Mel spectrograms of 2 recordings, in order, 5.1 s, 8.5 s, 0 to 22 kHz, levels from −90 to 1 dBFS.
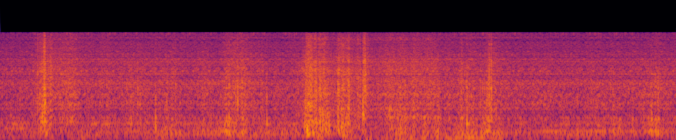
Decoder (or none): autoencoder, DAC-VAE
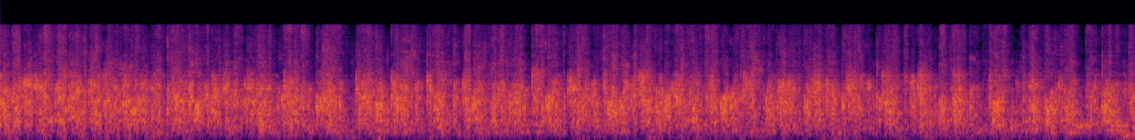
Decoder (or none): codec, HILCodec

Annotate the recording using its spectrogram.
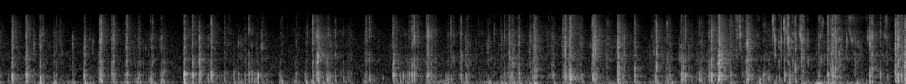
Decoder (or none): vocoder, BigVGAN v2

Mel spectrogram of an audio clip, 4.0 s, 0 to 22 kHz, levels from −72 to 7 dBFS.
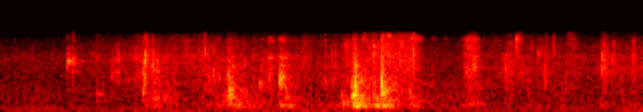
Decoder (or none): none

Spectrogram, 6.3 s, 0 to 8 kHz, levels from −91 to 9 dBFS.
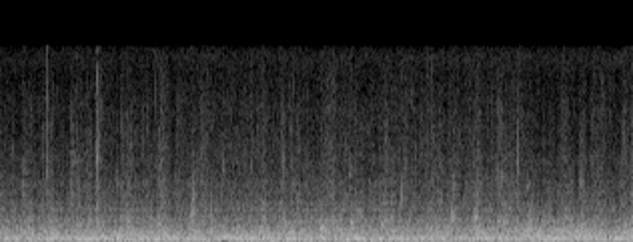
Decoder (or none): none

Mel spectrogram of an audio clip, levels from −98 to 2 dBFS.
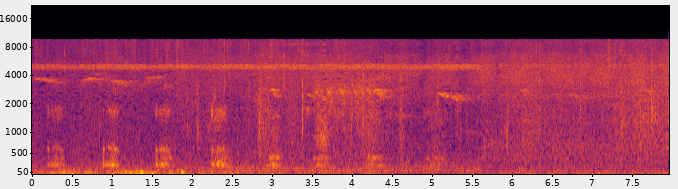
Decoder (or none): vocoder, BigVGAN v2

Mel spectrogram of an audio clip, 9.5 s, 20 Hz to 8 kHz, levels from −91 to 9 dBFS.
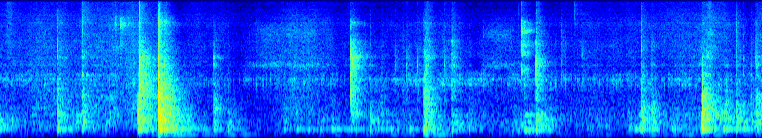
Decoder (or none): autoencoder, DAC-VAE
